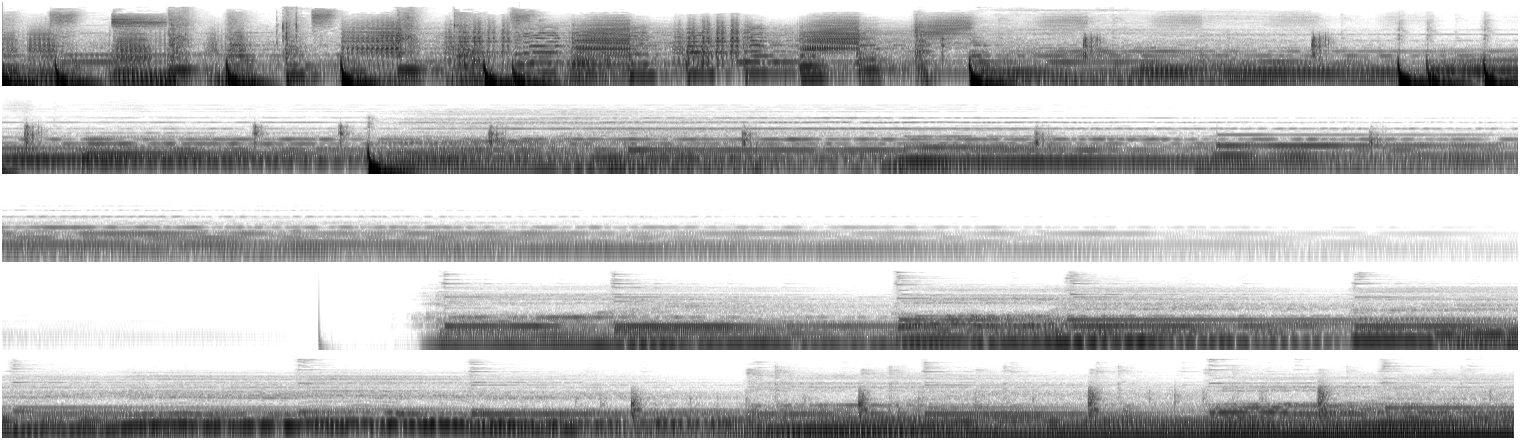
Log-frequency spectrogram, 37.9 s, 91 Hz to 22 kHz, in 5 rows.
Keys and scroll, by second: 0.5 ctrl+z, 14.2 Delete, 16.1 Delete, 18.5 Delete, 22.8 Delete, 29.8 g.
